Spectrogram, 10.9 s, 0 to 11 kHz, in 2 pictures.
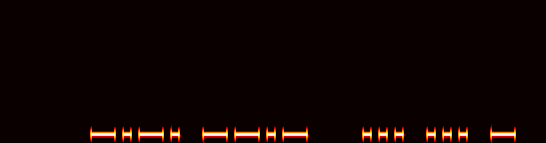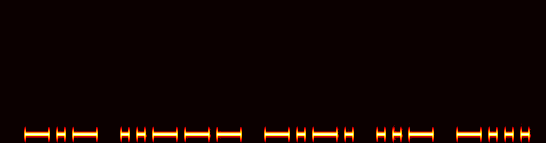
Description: Morse code, heard as a keyed tone, about 16 wpm, 700 Hz. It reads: CQ SST K2CUB
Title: K1USN SST QSO Practice - 15wpm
